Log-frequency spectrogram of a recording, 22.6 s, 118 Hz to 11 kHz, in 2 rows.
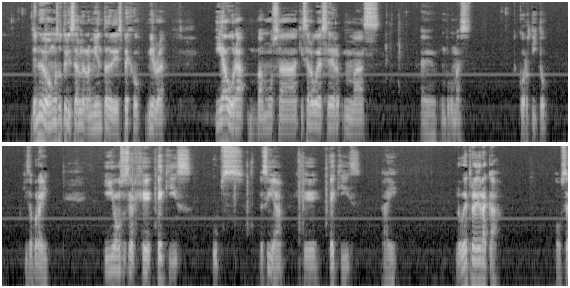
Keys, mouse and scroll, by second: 1.2 click, 2.2-3.3 middle drag, 3.5 scroll up 1, 4.0 middle click, 6.4 s, 6.7 z, 8.7 click, 9.0-11.0 middle drag, 12.6 g, 13.1 x, 14.2 Escape, 15.0 Tab, 15.9 g, 16.5 x.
